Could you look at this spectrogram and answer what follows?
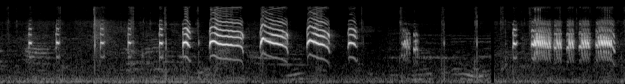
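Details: Abbott's babbler female calling the male as a lure sound: scattered sharp chips, then a cluster of loud descending slurred whistles, a quieter pause, and a final burst of harsh, rapid raspy chatter.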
